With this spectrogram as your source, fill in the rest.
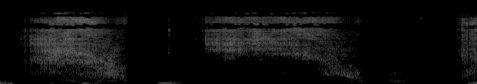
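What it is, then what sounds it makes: Dry floral foam block being cut. A utility knife blade cuts and scrapes into the side of a small, solid, dry green floral foam block held in the fingers, with long red nails gripping it. Two long, bright, hissing tearing strokes rise and fade, separated by brief quiet gaps with faint crunches, and a third stroke begins at the end.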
